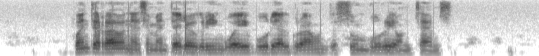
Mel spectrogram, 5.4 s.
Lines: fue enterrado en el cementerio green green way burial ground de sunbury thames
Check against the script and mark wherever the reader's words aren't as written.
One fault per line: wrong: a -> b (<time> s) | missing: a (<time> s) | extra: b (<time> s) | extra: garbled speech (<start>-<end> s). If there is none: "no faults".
missing: green (2.2 s)
extra: on (4.0 s)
